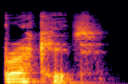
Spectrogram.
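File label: "bracket", English, British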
